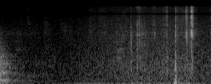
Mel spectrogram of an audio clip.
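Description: A hand-shaped baked bread loaf is handled, and its crust gives off faint, dry crackling ticks followed by three sharper, bright cracks near the end. The crackling shows the crust is crisp and well baked.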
